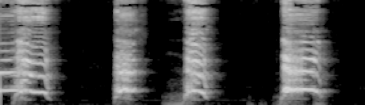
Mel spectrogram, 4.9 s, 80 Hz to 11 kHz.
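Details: Two 4-month-old Beagle puppies learning to howl give four short, harmonic, wavering yelp-howls that rise and fall, separated by pauses of about a second.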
